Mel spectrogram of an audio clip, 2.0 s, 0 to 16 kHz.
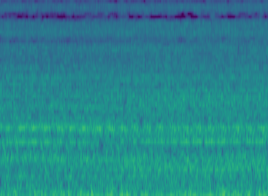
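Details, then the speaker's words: Honda CR-V, 216,000 miles, over 2 years on the oil: steady even idle with light mechanical whir, no knocks or ticks, just after a cold start; should get quieter as RPM drops. "Pretty quiet. That's a cold start too, so it'll actually even get quieter as the RPMs drop."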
